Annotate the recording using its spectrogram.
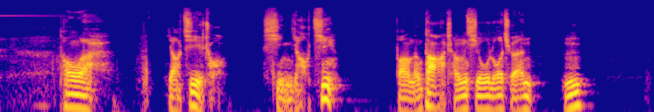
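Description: An elderly man speaks calmly and firmly.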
